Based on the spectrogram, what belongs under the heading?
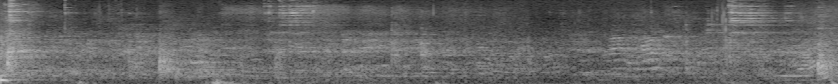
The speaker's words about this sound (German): Oh. Hier füllen sich schon die Gläser mit Getränken.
